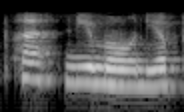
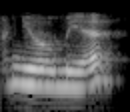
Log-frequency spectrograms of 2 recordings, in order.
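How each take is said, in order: First: A P sound is pronounced at the start. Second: No P sound is pronounced at the start. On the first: The speaker calls it wrong. "We don't go per pneumonia" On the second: The speaker calls it right. "so the P is silent"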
